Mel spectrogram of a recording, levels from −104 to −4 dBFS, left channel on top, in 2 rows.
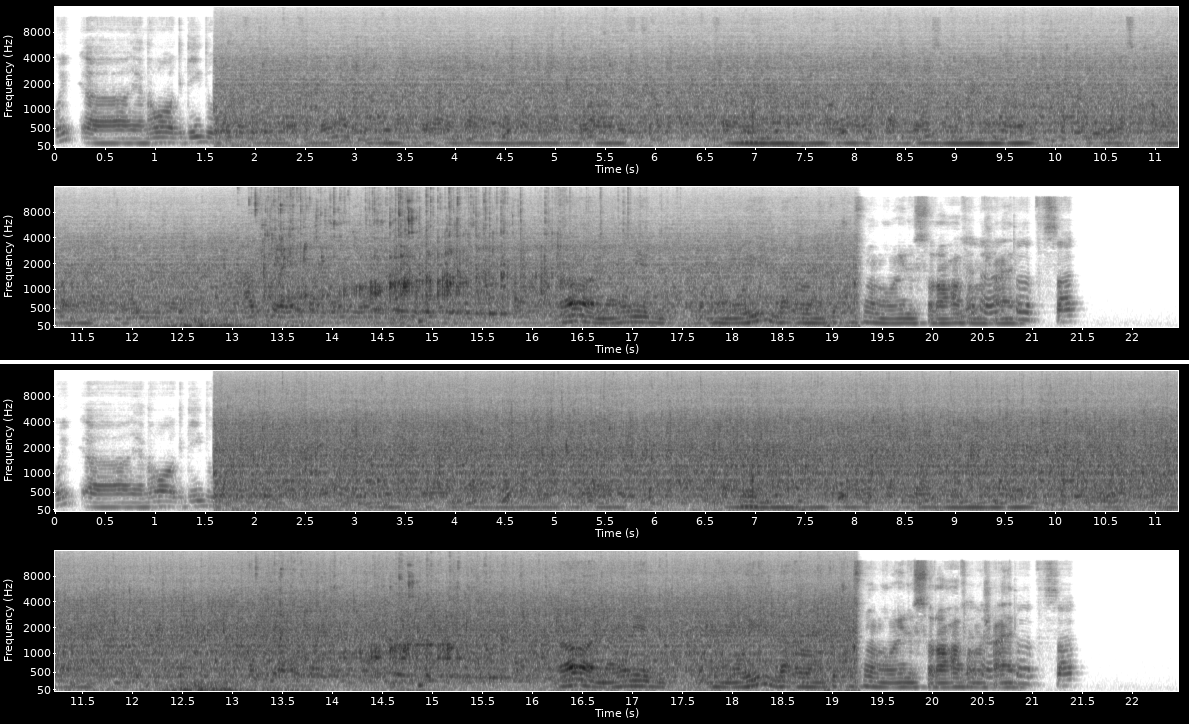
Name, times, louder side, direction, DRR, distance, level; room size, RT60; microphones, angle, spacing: voice 1, 0.0-6.1 6.6-9.9 10.3-15.3 20.2-21.4, left 2 dB, 85° left, 1.5 m, -41 dB
Stream, 1.6-19.3, right 6 dB, 45° right, 0.4 m, -33 dB
Liquid, 13.1-17.7 18.2-18.5 18.7-18.8, left 2 dB, 25° left, 0.5 m, -32 dB
voice 2, 16.2-20.8, right 3 dB, 85° right, 0.7 m, -32 dB
3.0 x 2.1 x 2.4 m
head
